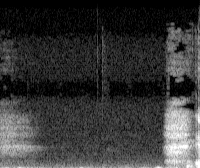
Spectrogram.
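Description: A woman sighs out softly, pauses near-silently, then takes a breath in near the end as she starts to speak again.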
